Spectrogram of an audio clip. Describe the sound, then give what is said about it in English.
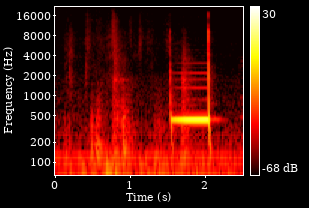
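A single steady electronic beep of a phone's recording countdown rings out loud for about half a second, following a stretch of faint rustling and handling noise. “I had my phone slightly away and I heard the countdown.”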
